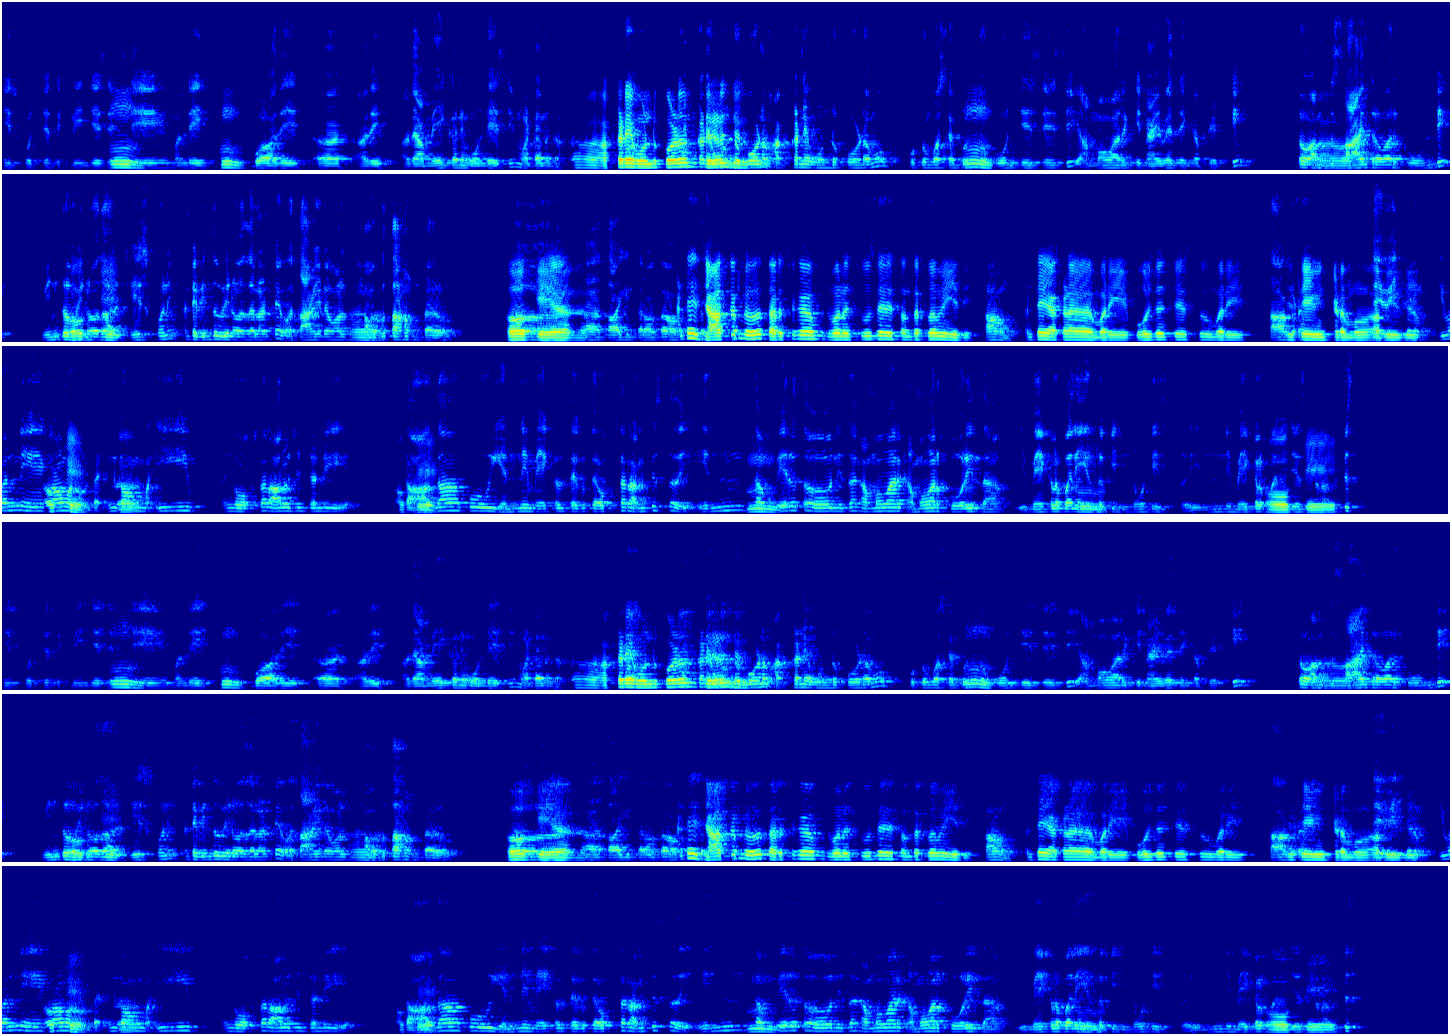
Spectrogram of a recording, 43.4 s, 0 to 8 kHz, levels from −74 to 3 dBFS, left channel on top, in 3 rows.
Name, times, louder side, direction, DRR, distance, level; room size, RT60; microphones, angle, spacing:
voice 1, 0.0-2.0 2.5-5.6 6.2-6.3 6.8-12.4 13.0-14.5 14.9-19.0 19.6-21.6 24.3-24.6 27.2-27.6 28.2-30.9 31.1-32.4 33.0-42.5, left 2 dB, 40° left, 4 dB, 1.9 m, -42 dB
voice 2, 1.1-1.4 2.2-2.4 5.7-7.5 9.6-9.9 13.1-13.5 15.2-15.7 18.0-18.3 19.5-20.3 21.3-24.2 24.8-26.9 27.3-28.6 29.4-29.8 30.1-30.3 32.9-33.3 36.4-36.7 39.7-40.0 41.6-42.3, left 4 dB, 60° left, 10 dB, 0.5 m, -32 dB
14.5 x 6.0 x 3.9 m, 0.34 s
head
